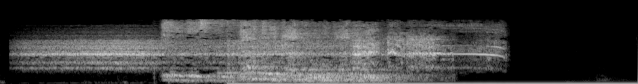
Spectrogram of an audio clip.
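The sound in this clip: A rooster crows loudly in one long, drawn-out call lasting several seconds, with rough clucking and cackling mixed in, then stops and leaves near silence.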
